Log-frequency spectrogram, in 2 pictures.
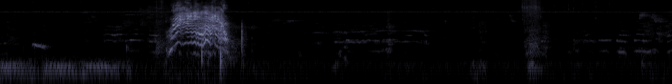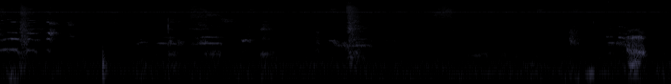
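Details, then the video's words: Cat angry at its partner: one loud, harsh, broadband yowl lasting about a second early on, then long stretches of near quiet with faint scattered knocks, soft voices and a steady high electrical whine. "Ekspresi Kucing Marah Sama Pacarnya"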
